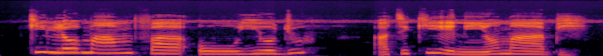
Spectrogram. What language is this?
Yoruba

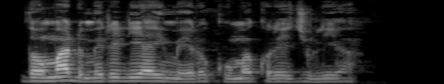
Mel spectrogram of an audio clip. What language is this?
Kikuyu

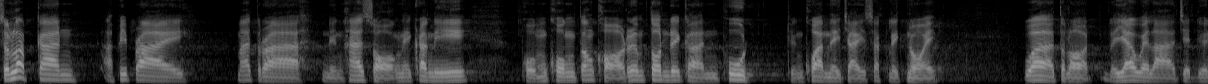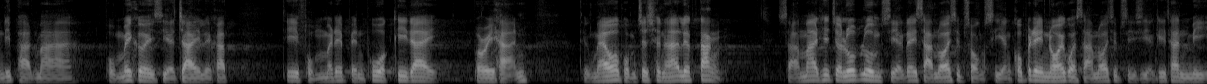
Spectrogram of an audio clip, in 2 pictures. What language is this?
Thai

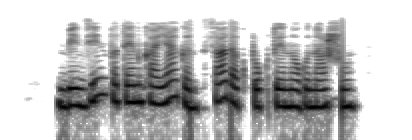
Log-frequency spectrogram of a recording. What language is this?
Mari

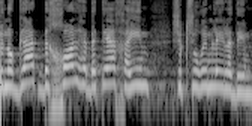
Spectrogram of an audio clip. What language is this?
Hebrew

